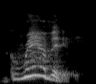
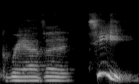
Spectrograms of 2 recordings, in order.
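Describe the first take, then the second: First: The stress is on the first syllable. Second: The stress is on the last syllable. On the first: It is the normal way of saying the word. The speaker calls it right. "you say gravity" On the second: It is forced to rhyme with the letter C. The speaker calls it wrong. "you don't say gravity"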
